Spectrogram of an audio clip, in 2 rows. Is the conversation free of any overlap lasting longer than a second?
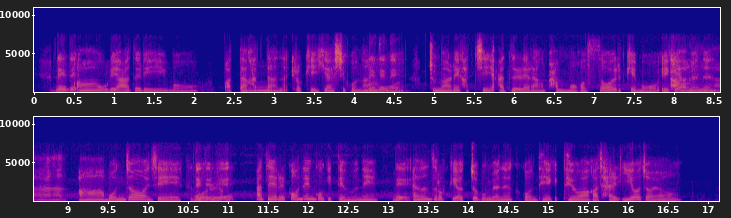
Yes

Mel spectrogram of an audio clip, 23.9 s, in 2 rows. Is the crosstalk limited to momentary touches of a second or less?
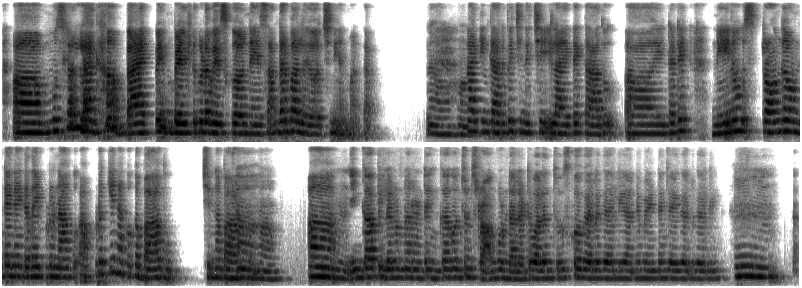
Yes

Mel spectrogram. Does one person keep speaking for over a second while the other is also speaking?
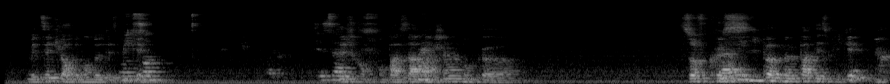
No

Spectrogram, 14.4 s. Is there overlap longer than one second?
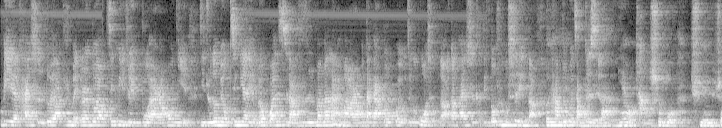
Yes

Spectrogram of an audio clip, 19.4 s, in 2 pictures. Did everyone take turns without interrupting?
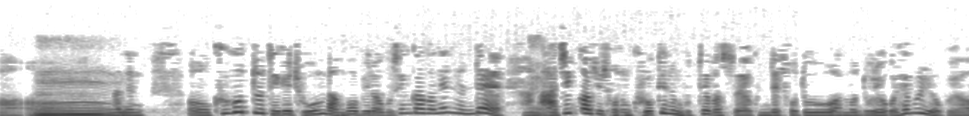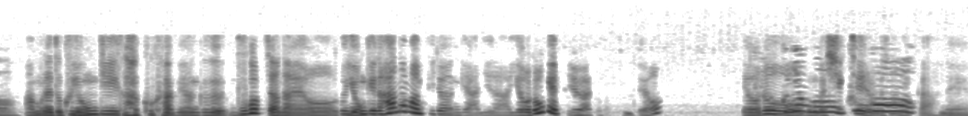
No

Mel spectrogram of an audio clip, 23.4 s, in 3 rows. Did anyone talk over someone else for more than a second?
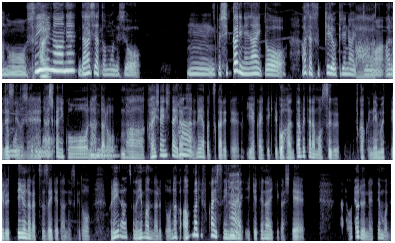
Yes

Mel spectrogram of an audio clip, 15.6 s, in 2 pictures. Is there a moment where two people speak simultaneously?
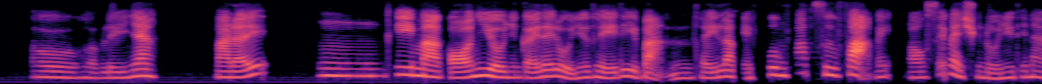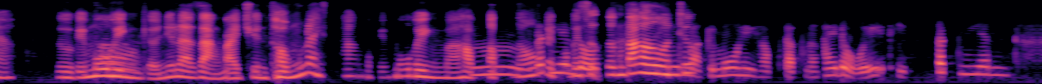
Yes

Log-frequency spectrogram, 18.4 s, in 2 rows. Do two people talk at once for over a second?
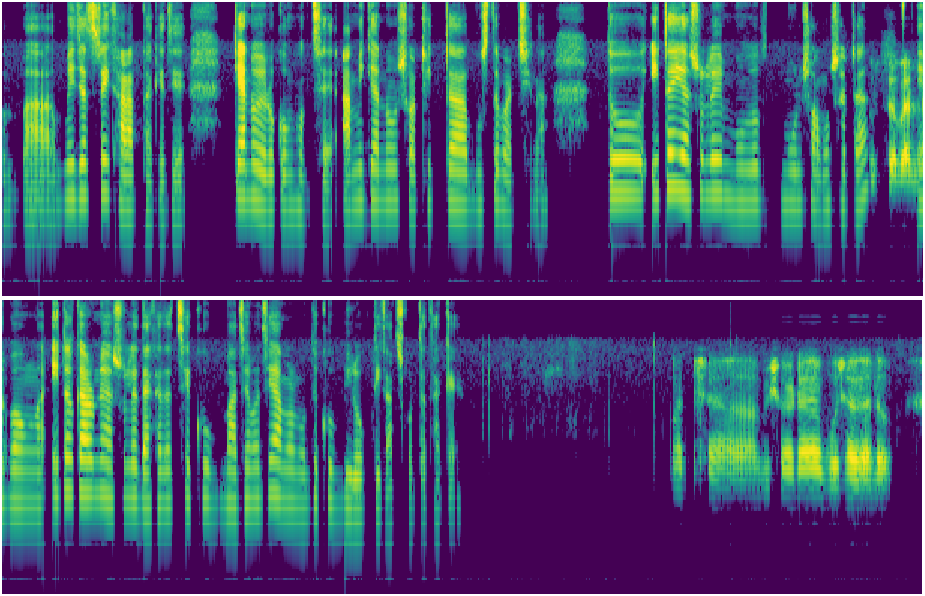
No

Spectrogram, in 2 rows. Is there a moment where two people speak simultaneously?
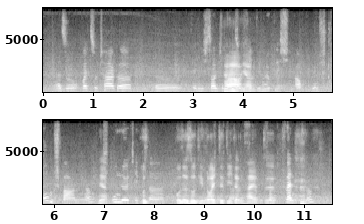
Yes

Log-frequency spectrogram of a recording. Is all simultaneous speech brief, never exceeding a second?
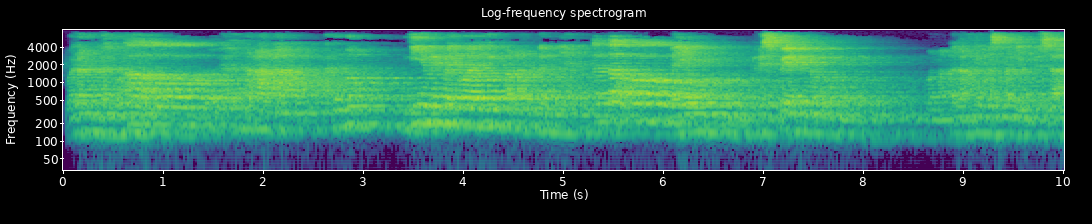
Yes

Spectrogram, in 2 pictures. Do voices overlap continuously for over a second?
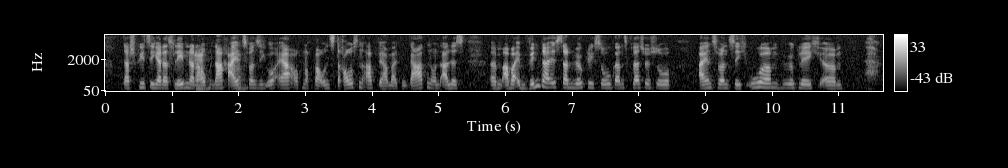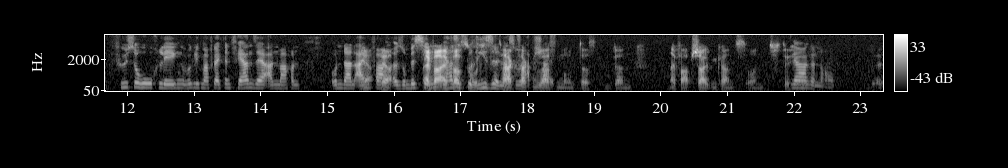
Yes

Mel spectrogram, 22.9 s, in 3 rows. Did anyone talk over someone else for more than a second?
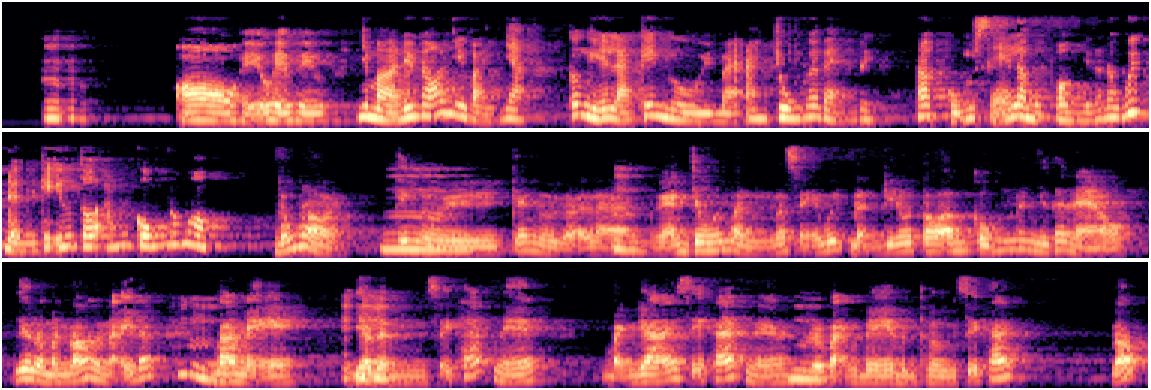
No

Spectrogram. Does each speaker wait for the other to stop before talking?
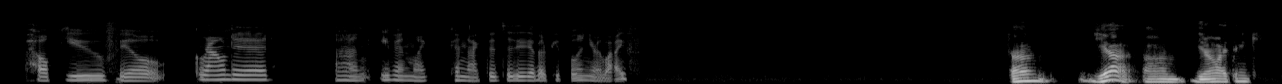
Yes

